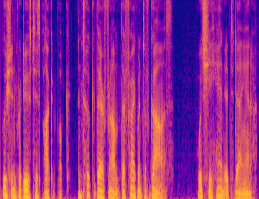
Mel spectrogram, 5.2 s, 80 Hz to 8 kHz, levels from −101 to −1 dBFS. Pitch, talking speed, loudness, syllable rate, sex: 100 Hz, 185 wpm, -20 LUFS, 6.1 syllables/s, male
